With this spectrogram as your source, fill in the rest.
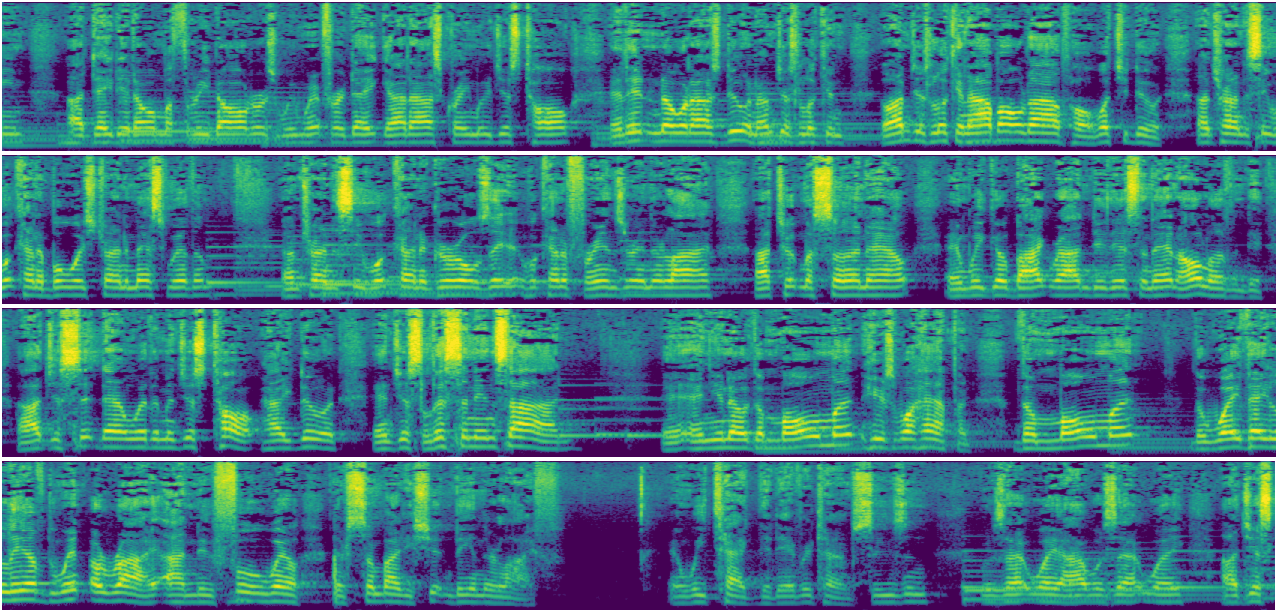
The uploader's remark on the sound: This message was delivered during the 11 AM service.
